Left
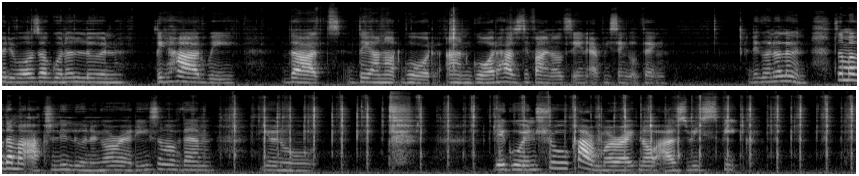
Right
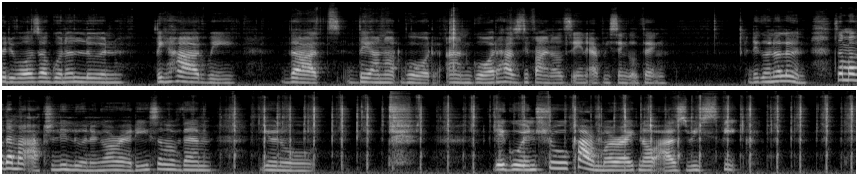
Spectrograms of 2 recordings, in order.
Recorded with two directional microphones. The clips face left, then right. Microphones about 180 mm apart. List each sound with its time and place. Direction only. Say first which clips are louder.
0.0 s a woman's voice: right 5 dB; 25° right (ahead or behind)
10.1 s shuffling cards: right 7 dB; 35° right (ahead or behind)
